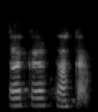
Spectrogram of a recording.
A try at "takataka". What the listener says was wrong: Just say it together. Don't separate it. Just say taka taka.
